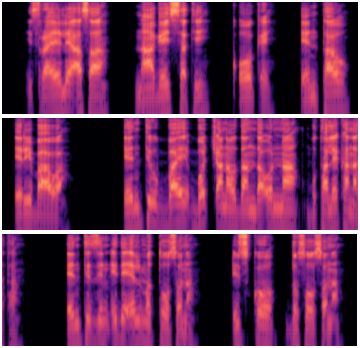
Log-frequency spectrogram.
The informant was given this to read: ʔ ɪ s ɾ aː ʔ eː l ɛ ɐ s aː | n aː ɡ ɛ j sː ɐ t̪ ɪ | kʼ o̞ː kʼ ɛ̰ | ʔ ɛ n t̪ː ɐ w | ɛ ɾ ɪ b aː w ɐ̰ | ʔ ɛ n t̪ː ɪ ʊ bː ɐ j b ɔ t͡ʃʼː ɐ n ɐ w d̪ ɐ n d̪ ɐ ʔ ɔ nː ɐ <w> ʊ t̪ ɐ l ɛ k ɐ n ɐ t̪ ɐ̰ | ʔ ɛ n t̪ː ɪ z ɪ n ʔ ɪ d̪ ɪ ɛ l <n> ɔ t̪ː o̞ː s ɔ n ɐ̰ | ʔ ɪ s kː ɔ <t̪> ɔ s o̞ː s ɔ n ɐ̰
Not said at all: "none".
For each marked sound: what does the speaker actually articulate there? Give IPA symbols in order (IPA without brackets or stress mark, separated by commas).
b, m, d̪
